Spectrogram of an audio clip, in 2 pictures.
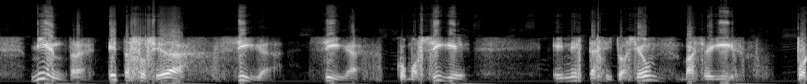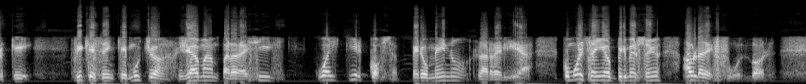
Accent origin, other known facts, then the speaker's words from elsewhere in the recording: Buenos Aires, Argentina; Pero yo soy de Capital.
